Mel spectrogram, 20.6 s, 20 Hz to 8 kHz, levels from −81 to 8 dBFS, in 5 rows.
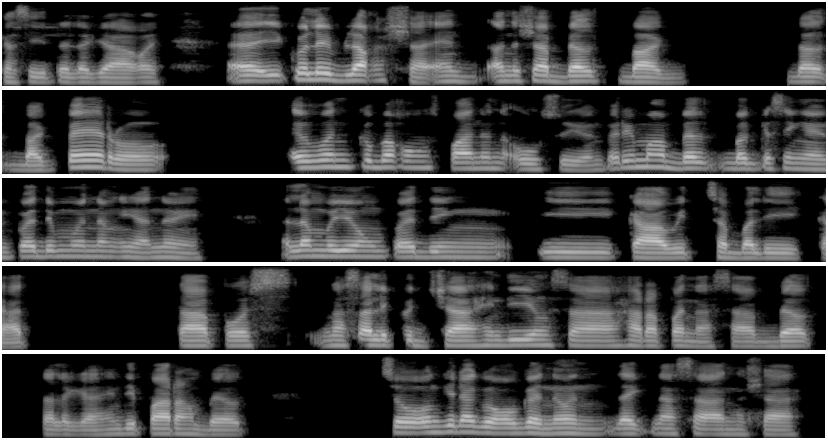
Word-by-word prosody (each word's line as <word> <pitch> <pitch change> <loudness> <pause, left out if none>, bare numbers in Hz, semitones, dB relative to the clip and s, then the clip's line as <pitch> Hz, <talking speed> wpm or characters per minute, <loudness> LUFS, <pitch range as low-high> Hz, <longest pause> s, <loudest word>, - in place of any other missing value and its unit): kasi 125 -1 -5
talaga 120 -1 0
ako, - - -2
eh. - - -42 0.5
Eh, - - -1
kulay 180 -1 +5
black 160 0 +6
siya 120 -7 -2
and 140 -2 -5
ano 145 - +1
siya 150 +1 +5
belt 145 +1 +4
bag. 125 -4 +3 0.6
Belt 130 -1 0
bag, 120 0 0
pero 145 -9 +3 0.6
ewan 195 +2 +1
ko 195 - -3
ba - - +5
kung 180 -1 -5
paano 165 -1 +3
na 160 - -8
uso 140 -1 -5
'yon, 125 -1 -6
pero 165 +7 -3
'yong 195 - -3
mga 195 -4 0
belt 165 -1 +2
bag 155 -1 -1
kasi 155 +1 -4
ngayon 140 -1 -3
puwede 155 +1 0
mo 165 - -5
nang 155 -1 -5
i-ano, 140 0 -3
eh, 125 -2 -6 0.4
alam 165 +2 +2
mo - - +1
'yong 160 -1 +1
puwedeng 145 -1 -3 0.2
ikawit 135 -1 +2
sa 135 - -2
balikat 125 -4 -2 0.8
tapos 135 0 +1
nasa 140 +2 +2
likod 140 -2 -3
siya 135 +1 +4
hindi 140 +1 -1
'yong 145 0 -2
sa 130 -2 +1
harapan 130 -2 -1
ha, - - -12
sa 120 0 -3
belt 125 +2 0 0.2
talaga, 115 -1 -4
hindi 130 +2 -5
parang 130 -2 +2
belt. 115 0 -3 0.7
So 155 -1 +3
ang 165 - -4
ginagawa 160 -5 +3
ko - - -8
gano'n 140 0 0 0.2
like 135 -1 0
nasa 130 -2 -1
ano 120 -1 -6
siya 115 -1 -3
140 Hz, 195 wpm, -23 LUFS, 130-155 Hz, 0.8 s, black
